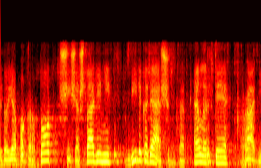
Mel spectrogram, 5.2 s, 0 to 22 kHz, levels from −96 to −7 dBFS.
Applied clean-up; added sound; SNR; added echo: neural separator model SepFormer DNS4.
